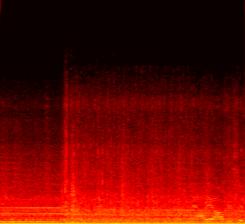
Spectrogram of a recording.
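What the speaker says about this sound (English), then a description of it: "Now the auger should be running, and then we'll throttle her up a little here." A tractor runs a PTO-driven feed grinder with its auger turning, giving a steady loud droning hum with a constant low engine tone, all close and continuous.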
